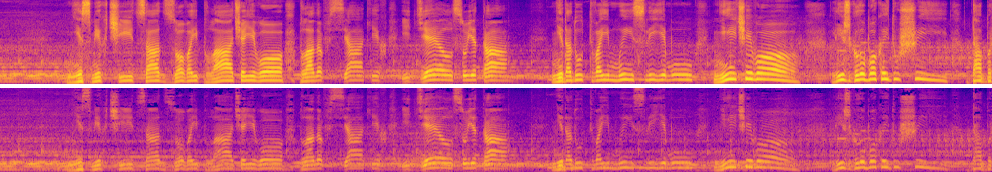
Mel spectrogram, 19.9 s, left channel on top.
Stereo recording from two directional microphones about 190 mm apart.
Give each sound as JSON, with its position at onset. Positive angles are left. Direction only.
{"t": 1.5, "sound": "speech", "side_deg": 55}
{"t": 14.4, "sound": "speech", "side_deg": 55}
{"t": 16.7, "sound": "speech", "side_deg": 55}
